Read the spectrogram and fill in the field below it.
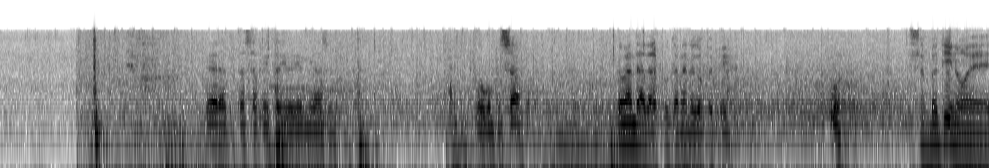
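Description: A man speaks quietly in a car.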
